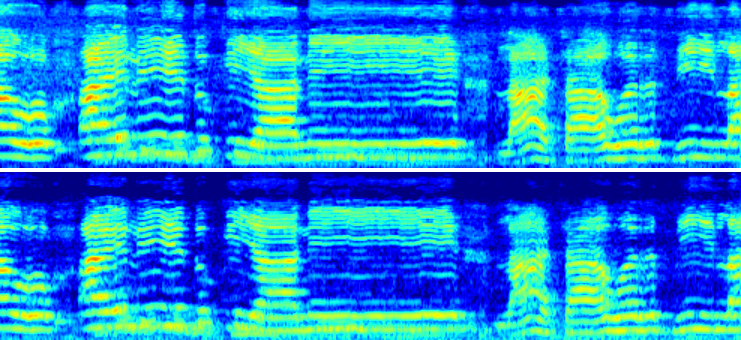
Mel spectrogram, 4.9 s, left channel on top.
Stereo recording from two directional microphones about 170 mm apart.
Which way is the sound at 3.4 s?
60° right (ahead or behind).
